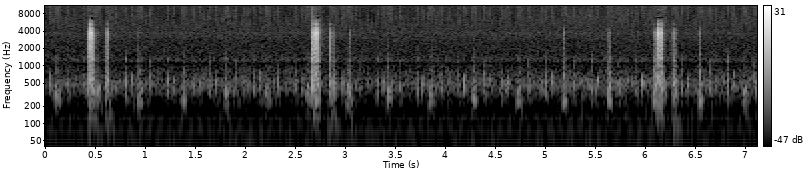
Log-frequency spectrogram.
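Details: Twin pregnancy recorded at home with a home fetal Doppler, during labor: three sharp thumps a few seconds apart over crackly Doppler static, which are fetal hiccups.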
